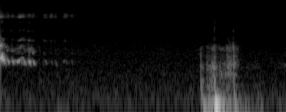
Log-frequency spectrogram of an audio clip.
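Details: Domestic turkey in mating season, during courtship display: faint higher chatter at the start, then after a silent pause a single loud, low, rattling gobble lasting about half a second.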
